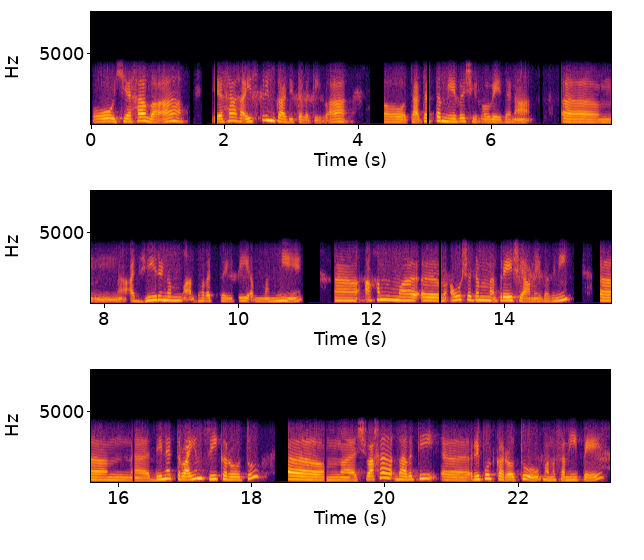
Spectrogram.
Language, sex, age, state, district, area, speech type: Sanskrit, female, 45-60, Tamil Nadu, Coimbatore, urban, conversation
